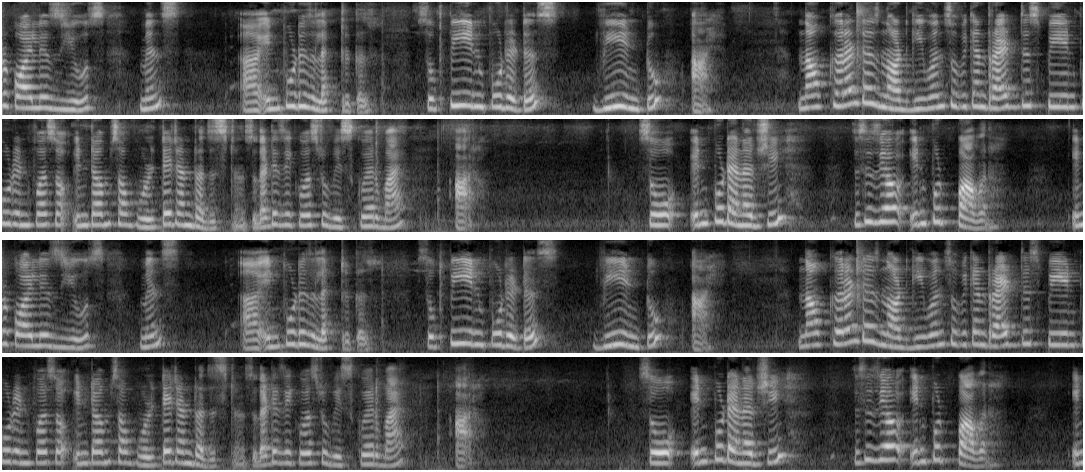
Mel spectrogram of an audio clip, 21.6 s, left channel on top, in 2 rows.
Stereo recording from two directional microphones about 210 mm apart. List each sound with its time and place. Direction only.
0.0 s a woman's voice: 55° left (ahead or behind)
15.3 s a sound: 55° left (ahead or behind)
17.2 s a woman's voice: 60° left (ahead or behind)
